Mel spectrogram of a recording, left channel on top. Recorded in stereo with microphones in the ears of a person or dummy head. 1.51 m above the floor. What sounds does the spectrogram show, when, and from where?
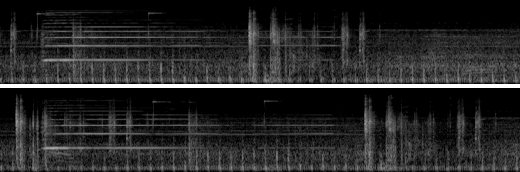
0.4 s a violin: 15° left (ahead or behind), 6 m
